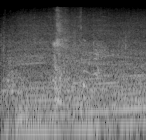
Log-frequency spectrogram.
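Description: Land Rover Discovery SUV's engine running as it drives, a steady low hum. A brief sharp sound cuts in about a second in.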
